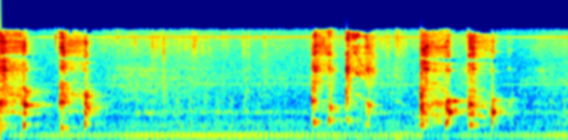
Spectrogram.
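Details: A young child gives three short bursts of deliberate, imitated coughing on request, about eight coughs in all, before being tickled: voluntary (fake) cough.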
